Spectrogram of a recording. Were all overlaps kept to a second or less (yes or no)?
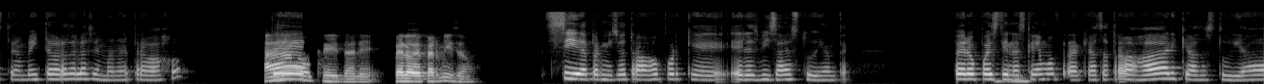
yes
